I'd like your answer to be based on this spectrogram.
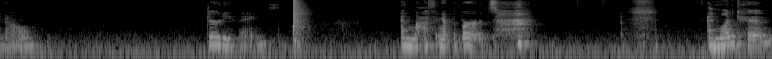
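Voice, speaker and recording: A woman performs a haunted young woman in a dramatic stage monologue. Her telling is slow and halting, with a bright, tense edge to the voice. The room is echoey, with faint noise behind her. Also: mid-range voice. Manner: halting, hushed and breathy, swelling into anguished cries. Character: Rose, shaken young woman haunted by witnessed cruelty. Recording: roomy echo, faint background noise.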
